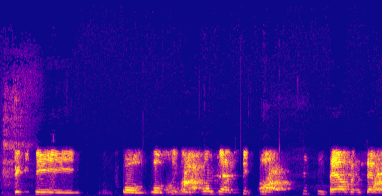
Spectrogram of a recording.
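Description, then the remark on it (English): A dog barks repeatedly in the background in a series of sharp, yelping bursts with short pauses between them, fairly loud throughout. “There's the killer dog. You got the killer dog in the background.”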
